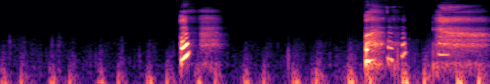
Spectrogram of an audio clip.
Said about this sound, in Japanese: いいですよ。まだ私の心音聞いてても。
